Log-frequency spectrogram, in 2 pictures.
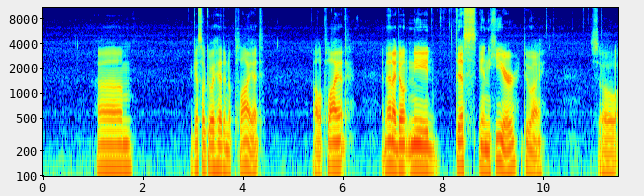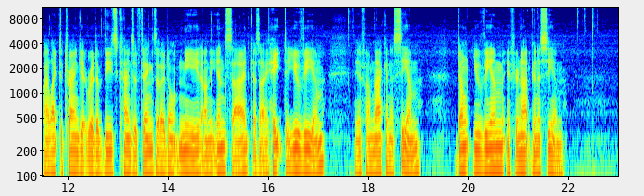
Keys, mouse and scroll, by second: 1.0-1.6 scroll up 2, 1.6 right click, 1.6-2.4 scroll up 1, 2.4 middle click, 5.9 click, 7.2 click, 8.0 middle click, 8.6-9.1 scroll up 5, 9.1 shift+middle click, 10.1 Tab, 10.8 ctrl+Tab, 11.7 right click, 12.1 shift+right click, 12.6 right click, 13.2 right click, 13.5 middle click, 15.3 shift+right click, 16.0 x, 17.6 Tab, 18.6 click, 21.4 ctrl+Tab, 22.5 ctrl+Tab.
